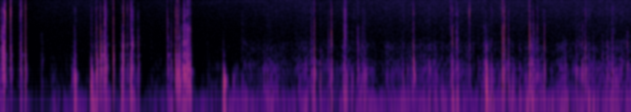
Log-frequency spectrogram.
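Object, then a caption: Silicone face scrubber. A small, solid pink bunny-shaped silicone facial brush is tapped on its body with long nails, and its bristles are pressed and rubbed against the mic. Many quick, sharp taps and squishy, rubbery crackles are heard over a soft, low rustle, with a few louder bursts in the first couple of seconds.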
